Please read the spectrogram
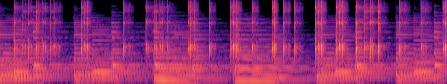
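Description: Music with a steady bass line and quick, sharp castanet clicks in a fast rhythm, played on castanets mounted on a wooden block.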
